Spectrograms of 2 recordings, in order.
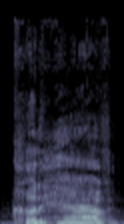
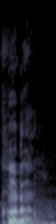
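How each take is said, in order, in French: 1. Les deux mots sont prononcés en entier, sans réduction. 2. Le have est réduit à presque rien. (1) "Au lieu yo dit could have" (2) "une manière qui est plus rapide"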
